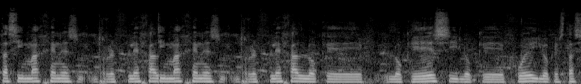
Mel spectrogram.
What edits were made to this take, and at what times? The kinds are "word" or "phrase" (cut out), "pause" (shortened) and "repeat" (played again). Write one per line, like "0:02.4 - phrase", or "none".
0:01.6 - repeat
